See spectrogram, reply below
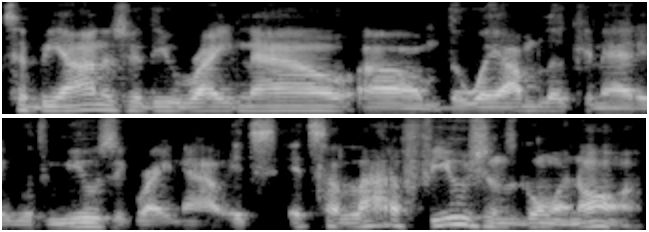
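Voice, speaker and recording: A man hosting a casual interview, talking in a relaxed, slangy way and switching between English and Spanish. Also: on the low side, moderate pace, dull audio. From United States. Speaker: podcast host.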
